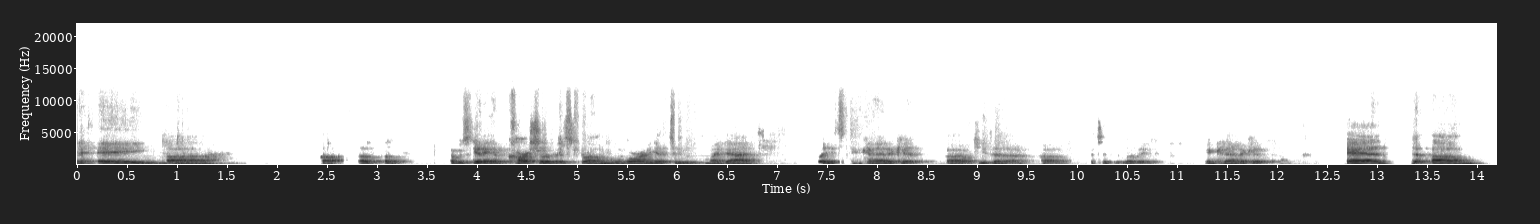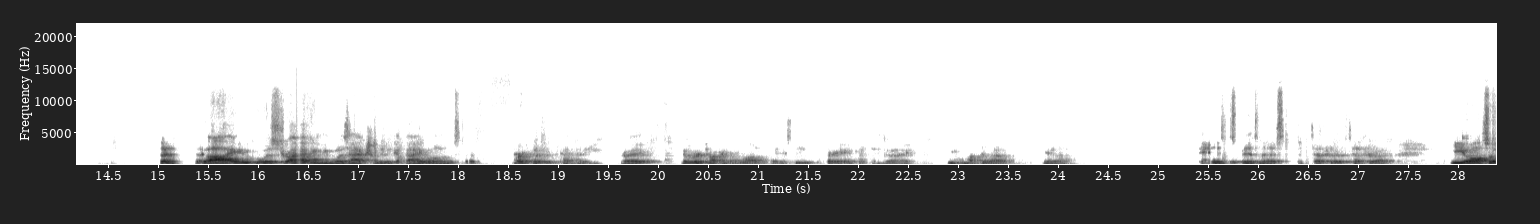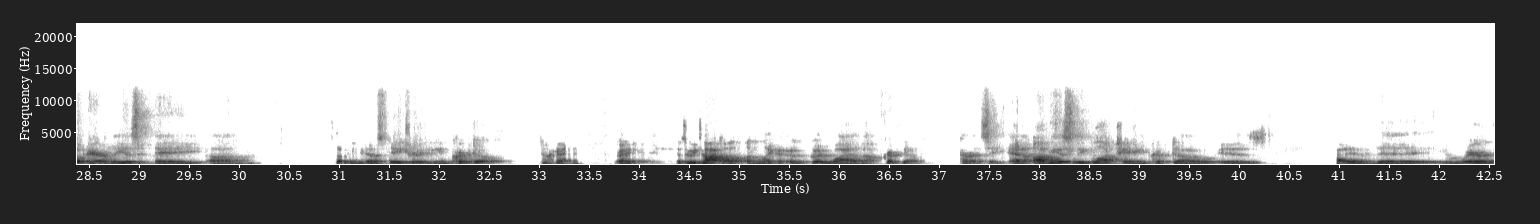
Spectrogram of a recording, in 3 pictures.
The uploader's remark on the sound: there were issues with the recording so the audio is not the best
